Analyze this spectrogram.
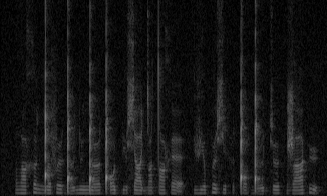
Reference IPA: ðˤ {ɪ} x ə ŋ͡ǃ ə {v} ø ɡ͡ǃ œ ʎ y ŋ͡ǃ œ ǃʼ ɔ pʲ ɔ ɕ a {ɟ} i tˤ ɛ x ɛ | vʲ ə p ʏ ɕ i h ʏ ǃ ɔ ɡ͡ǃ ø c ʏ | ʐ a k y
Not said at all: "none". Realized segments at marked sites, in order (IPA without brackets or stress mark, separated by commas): ɪ, f, ɟ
